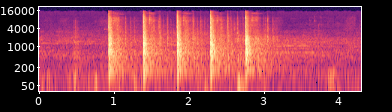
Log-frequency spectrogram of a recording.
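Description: Hammer striking a painted sheet-metal car panel five times, about two blows a second, each blow a sharp metallic bang with a short ring, denting the panel.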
